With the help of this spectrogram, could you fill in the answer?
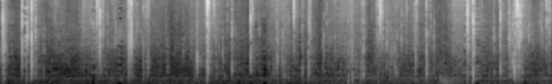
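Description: A medium clear and red printed plastic bag full of dried green lentils is held in both hands and squeezed and crinkled with fingertips and short nails. Quick, bright, crisp crinkles and rustles come in irregular bursts with no ringing afterward, over a faint steady low hum.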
